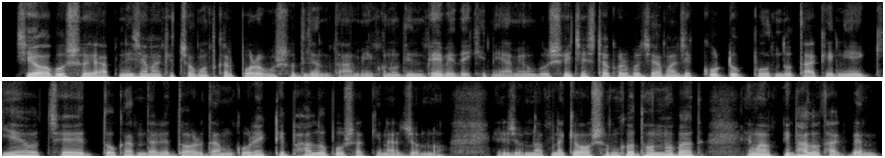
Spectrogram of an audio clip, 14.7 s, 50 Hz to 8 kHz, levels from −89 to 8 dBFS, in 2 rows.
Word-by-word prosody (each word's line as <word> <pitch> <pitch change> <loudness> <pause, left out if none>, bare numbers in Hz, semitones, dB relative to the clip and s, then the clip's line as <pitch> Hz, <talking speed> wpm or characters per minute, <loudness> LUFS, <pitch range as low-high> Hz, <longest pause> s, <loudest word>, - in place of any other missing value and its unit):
জি, - - +1 0.2
অবশ্যই 125 -2 +2
আপনি 135 - -1
যে - - +2
আমাকে 135 +2 0
চমৎকার 115 +2 -1
পরামর্শ 115 0 +1
দিলেন, 115 -1 -3
তা - - -9
আমি 60 - -5
কোনদিন 120 +2 -2
ভেবে 125 -2 +4
দেখিনি। - - -7
আমি - - -7
অবশ্যই 130 +7 -1
চেষ্টা 160 -1 -1
করব 155 0 0
যে 155 - -2
আমার 150 0 0
যে 150 - 0
কটুক 120 +1 +2
বন্ধু 115 0 -1
তাকে - - -2
নিয়ে 120 0 +1
গিয়ে 155 +4 +1 0.7
দোকানদারের 120 +2 -1
দরদাম 115 0 0
করে 140 +5 +2
একটি 170 - -3
ভালো 130 0 +2
পোশাক 120 -1 -2
কেনার 65 -1 -4
জন্য। - - -4 0.6
এর - - -2
জন্য 120 -1 -2
আপনাকে 125 +1 0
অসংখ্য 150 +5 +2
ধন্যবাদ 160 +2 +5 0.4
এবং 145 0 +5
আপনি 150 - -4
ভালো 145 -3 +7
থাকবেন। 65 - 0
125 Hz, 170 wpm, -22 LUFS, 115-145 Hz, 0.7 s, ভালো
